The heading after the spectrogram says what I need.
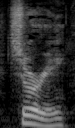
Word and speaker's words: Sorry: Suri is the real pronunciation.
